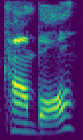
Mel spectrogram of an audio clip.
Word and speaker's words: Kombol: a humble all right just like it's spelled easy Danica calm ball joining us this morning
